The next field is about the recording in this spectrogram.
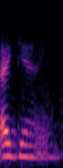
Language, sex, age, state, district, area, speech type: Odia, female, 30-45, Odisha, Cuttack, urban, conversation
